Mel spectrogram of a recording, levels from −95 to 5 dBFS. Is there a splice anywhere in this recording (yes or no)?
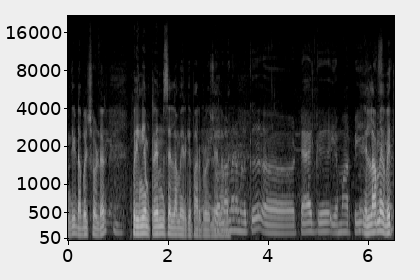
no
